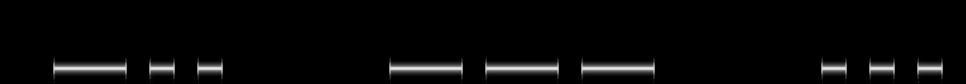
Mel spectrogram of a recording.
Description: Morse code, heard as a keyed tone, about 5 wpm, spaced as for 3 wpm, 750 Hz. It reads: DOS
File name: arquivos / texto / texto 13 05ppm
